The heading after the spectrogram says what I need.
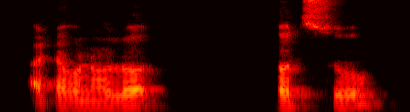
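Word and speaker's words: つ: 4টি বর্ণের মধ্যে একটা বর্ণ হচ্ছে শি, তারপরে এখানে একটা বর্ণ আছে, এটা হলো চি, আরেকটা বর্ণ হলো তৎসু, বা অ্যাকচুয়ালি উচ্চারণটা হবে ইৎসু।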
